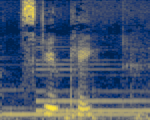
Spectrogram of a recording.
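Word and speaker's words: Stiffkey: singham is on the river stookie which is spelt stifky so that's called old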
